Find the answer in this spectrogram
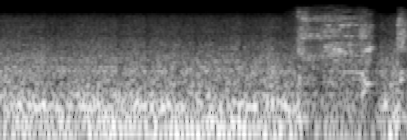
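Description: Steady low rumble of a truck in motion heard from inside the cab, engine and road noise together. Near the end, a short cough.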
